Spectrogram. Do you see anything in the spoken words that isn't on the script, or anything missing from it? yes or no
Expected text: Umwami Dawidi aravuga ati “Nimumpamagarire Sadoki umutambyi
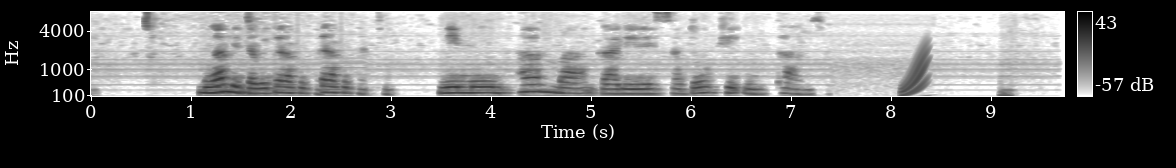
yes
